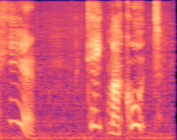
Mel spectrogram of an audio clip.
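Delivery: put-on high, bright girlish voice; chirpy young girl. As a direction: brush it off cheerfully.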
